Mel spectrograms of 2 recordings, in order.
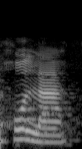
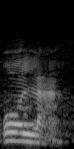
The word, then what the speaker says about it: hola: alright so the H the H is actually silent because you've probably seen words this word you guys never said holla you say hola okay and you don't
